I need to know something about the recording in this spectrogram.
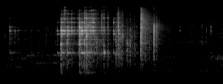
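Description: Ice cubes dropped by hand into an empty glass tumbler, clinking and rattling against the glass in a quick cluster that starts about half a second in and lasts about a second.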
